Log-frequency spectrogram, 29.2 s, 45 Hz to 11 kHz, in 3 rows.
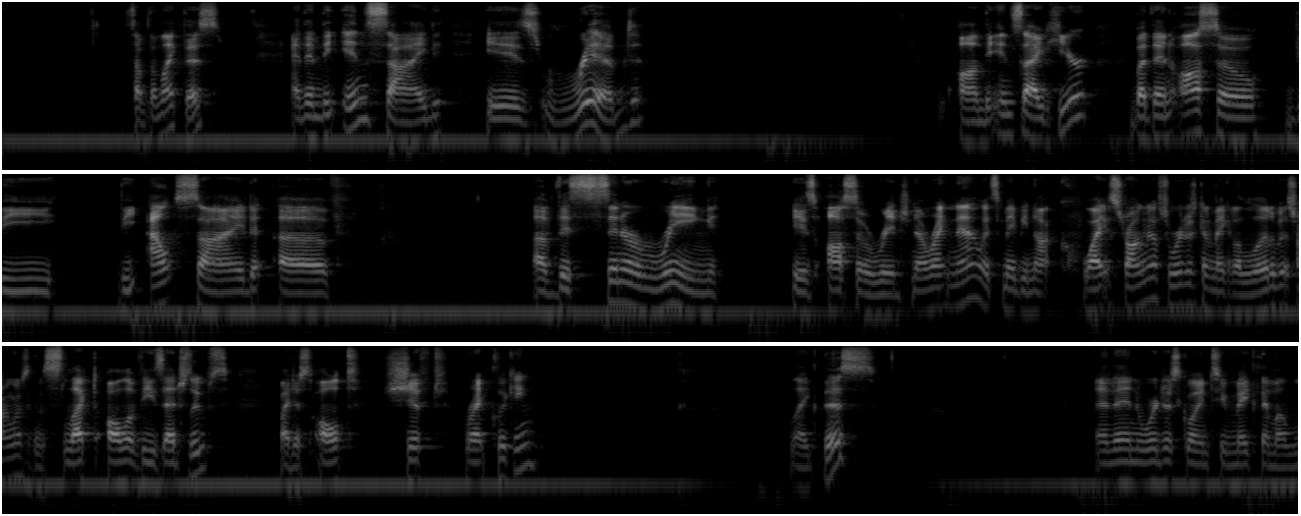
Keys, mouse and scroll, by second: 1.0 right click, 1.5 middle click, 2.8 middle click, 5.3 scroll down 3, 6.0 Tab, 7.0 middle click, 8.0 middle click, 8.4 z, 8.8 middle click, 9.4 Tab, 9.5 scroll up 3, 9.9 z, 9.9 middle click, 10.9-11.6 scroll up 6, 11.7 middle click, 12.7 scroll down 6, 13.0 middle click, 13.7 middle click, 14.2 scroll up 3, 14.5 shift+middle click, 15.5-15.9 scroll up 4, 17.7 alt+right click, 18.4 alt+shift+right click, 19.1 alt+right click, 19.8 alt+shift+right click, 20.3 shift+middle click, 20.3 shift+middle click, 21.7 alt+shift+right click, 22.6 alt+shift+right click, 23.7 alt+shift+right click, 24.4 shift+middle click, 24.7 scroll up 4, 26.1 alt+shift+right click, 26.6 scroll down 3, 27.1 middle click, 27.6 z, 27.8 scroll down 3, 28.1 middle click, 28.9 g.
